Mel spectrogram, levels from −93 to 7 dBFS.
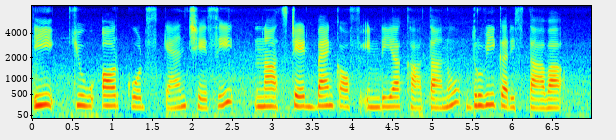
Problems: constant background noise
